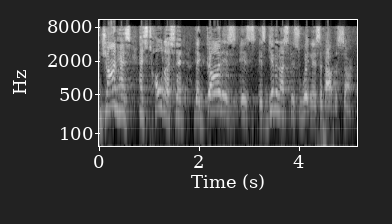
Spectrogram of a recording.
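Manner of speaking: usual speaking voice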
